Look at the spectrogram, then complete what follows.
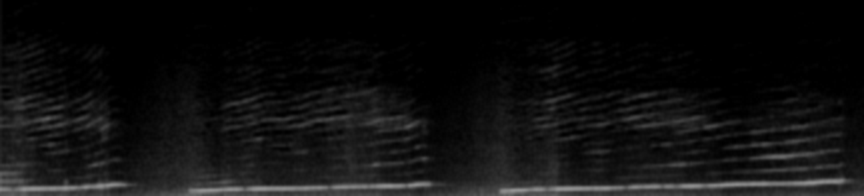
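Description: Gibbon calling: three long whoops, each rising steadily in pitch, the later ones longer, typical of the rising notes of a gibbon's great call.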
